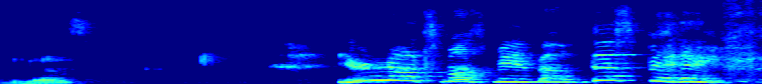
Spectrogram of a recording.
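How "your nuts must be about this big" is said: squeaky put-on voice, much higher. Retelling what a man said to a struggling pitcher, imitating a high-pitched voice. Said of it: "his high-pitched voice".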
